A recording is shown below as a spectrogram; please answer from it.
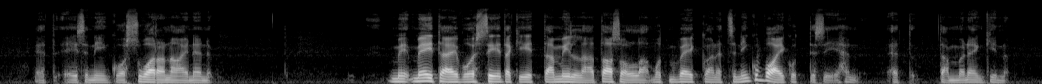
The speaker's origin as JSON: {"language": "Finnish", "town": "Lahti", "region": "Päijät-Häme", "country": "Finland", "said": "Mä oon itse Ahtialasta"}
